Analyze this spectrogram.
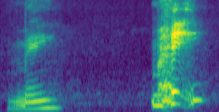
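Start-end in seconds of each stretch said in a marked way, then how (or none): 1.1-1.5 surprised. Real, not acted. Mock surprised reply.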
